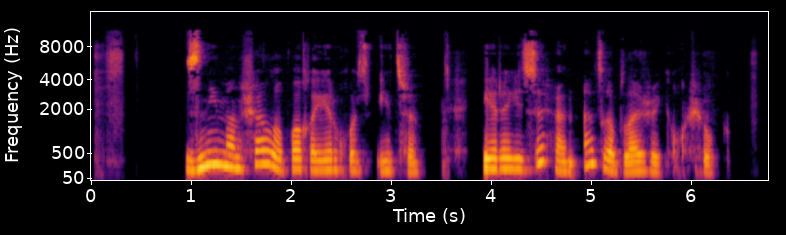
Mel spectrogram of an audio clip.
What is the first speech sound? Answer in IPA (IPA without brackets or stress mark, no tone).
z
